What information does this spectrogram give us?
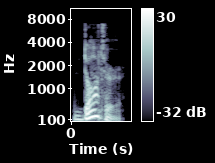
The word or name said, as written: daughter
